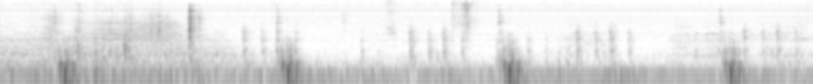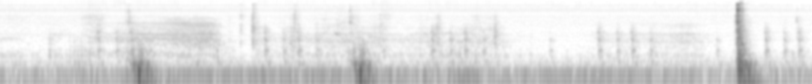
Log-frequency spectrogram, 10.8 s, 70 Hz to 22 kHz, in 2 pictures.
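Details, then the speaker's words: 2004 Lincoln Navigator rear HVAC, changing temperature hot to cold: sharp clicks about every second and a half over a low hum, vibrating through the car as if from the roof; failing rear blend door actuator. "So when I turn it from hot to cold, it vibrates through the whole car. Almost sounds like it's up in the roof."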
